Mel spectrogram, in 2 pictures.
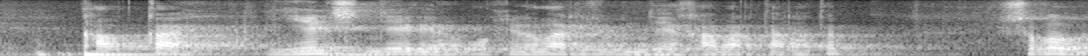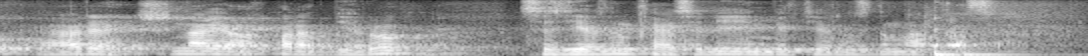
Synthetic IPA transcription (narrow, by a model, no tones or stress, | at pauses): χɑlˠəqːɑje̞lɪʃɪnd̪e̞ɡʲɪwo̞qijʁɑlˠɑɾʒʏɡʲɪnd̪e̞χɑbɑɾt̪ʰɑɾɑt̪əp̚ | ʃʊʁəlˠæɾɪʃənɑjəɑq̚pɑɾɑt̪̚be̞ɾu | sɪzd̪e̞ɾd̪ɪŋkʲʰæsɪbee̞nbe̞k̚t̪e̞ɾɪŋɪzd̪ɪɴɑɾqɑsə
